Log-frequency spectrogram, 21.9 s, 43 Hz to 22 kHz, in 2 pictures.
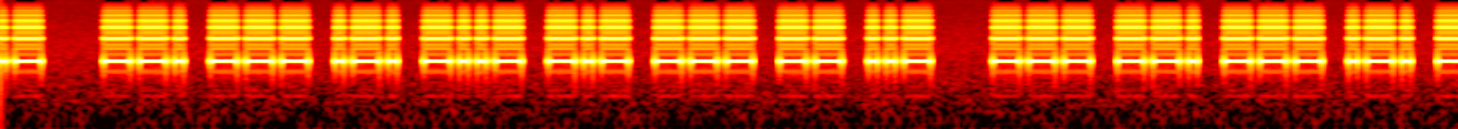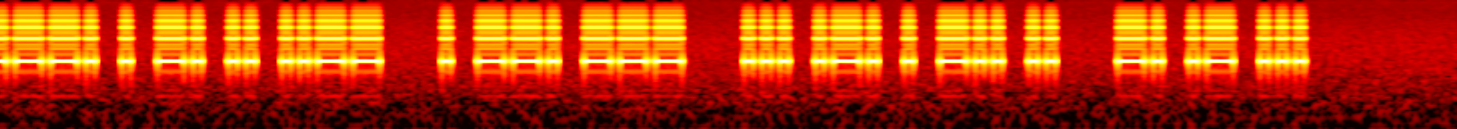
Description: Morse code (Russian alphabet), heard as electronic beeps, machine-sent, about 18 wpm, 1140 Hz. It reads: … ГОРЬКОМУ ОГОРЧЕНИЮ ЕГО СРЕДИ НАС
